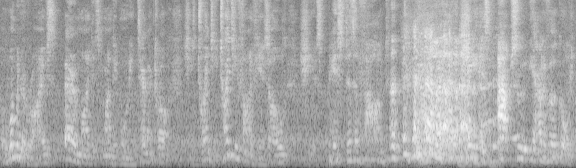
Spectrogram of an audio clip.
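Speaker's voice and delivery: normal talking voice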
